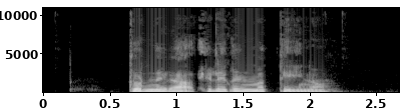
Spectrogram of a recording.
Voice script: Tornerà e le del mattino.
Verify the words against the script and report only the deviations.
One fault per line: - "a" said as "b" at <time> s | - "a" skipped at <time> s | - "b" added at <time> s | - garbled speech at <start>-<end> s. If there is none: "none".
none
